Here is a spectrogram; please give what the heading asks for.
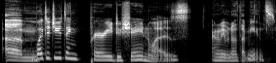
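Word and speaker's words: Prairie du Chien: Prairie Duchene, if you want to pronounce it not the French way, right?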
